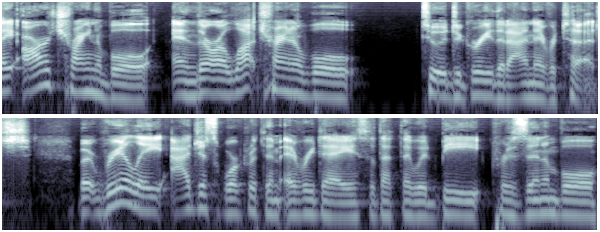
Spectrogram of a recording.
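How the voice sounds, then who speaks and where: At a fairly quick pace, a man with a Southern US accent speaks at medium pitch with ordinary pitch variation and very even loudness. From Tennessee, Cookeville. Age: 20s. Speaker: college student and poultry exhibitor. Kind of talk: casual interview. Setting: radio studio. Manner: animated.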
